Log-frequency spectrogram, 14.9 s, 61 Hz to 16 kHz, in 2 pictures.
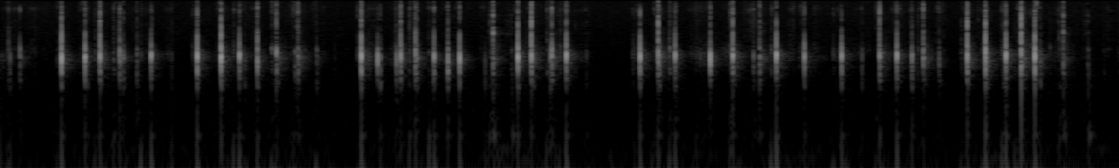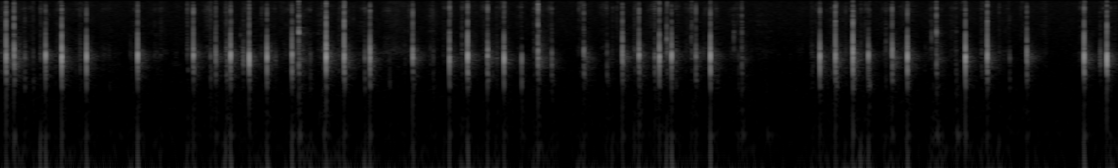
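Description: Fingertips type continuously on a cream Think 6.5 mechanical keyboard with Bsun Lollipop switches and plastic keycaps. The result is a rapid stream of short, crisp clacks with a bright mid-high tone and almost no ring, falling into bursts separated by brief pauses.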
